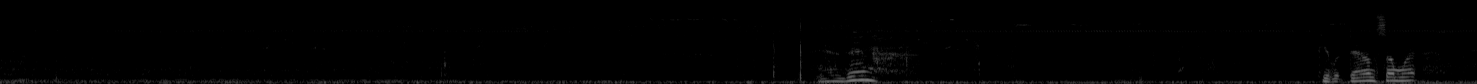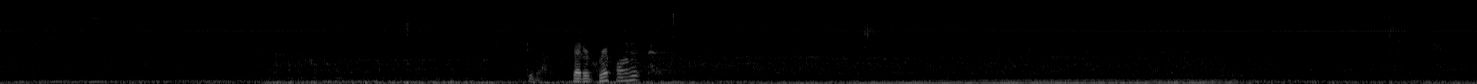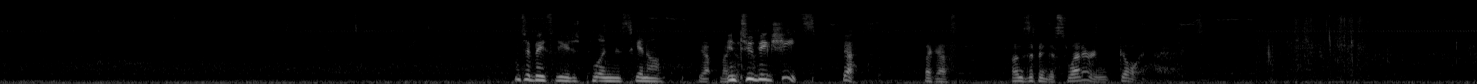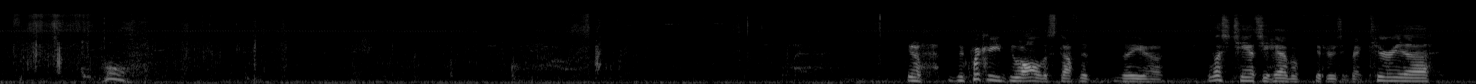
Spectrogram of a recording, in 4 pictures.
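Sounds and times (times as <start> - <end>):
crickets chirring: 0.0 - 59.0
insects singing: 0.0 - 59.0.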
